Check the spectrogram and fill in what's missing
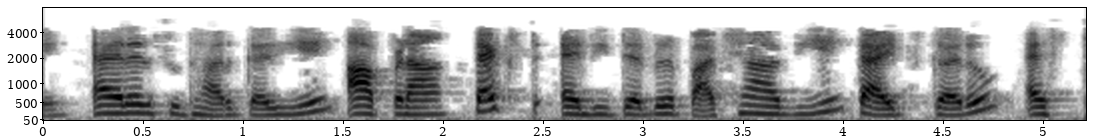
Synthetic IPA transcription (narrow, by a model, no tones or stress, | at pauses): ɛːɾəɾsʊd̪ʱaːɾkəɾɪjeaːpɳaʈɛːksʈɛːɖiʈəɾpəɾpaːt͡ʃʰãʋijeʈaːɪpkəɾoːɛːsʈ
